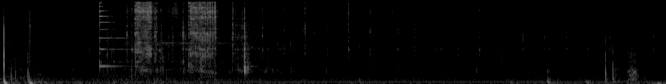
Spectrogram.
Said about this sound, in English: Let's wind up the timer.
